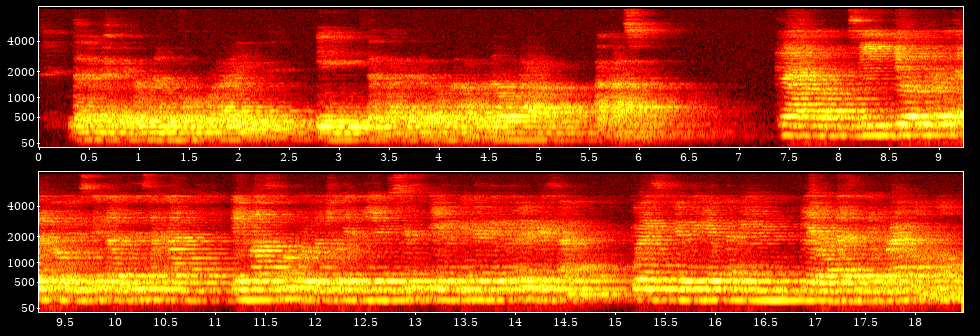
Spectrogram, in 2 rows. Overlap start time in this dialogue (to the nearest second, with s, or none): none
